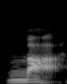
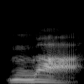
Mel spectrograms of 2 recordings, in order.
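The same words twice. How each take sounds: First: The syllable is said at normal speed. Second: The syllable is said slowly and exaggerated.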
